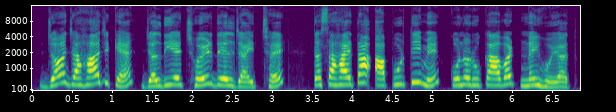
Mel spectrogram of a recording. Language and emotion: Maithili, neutral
